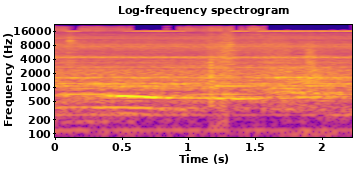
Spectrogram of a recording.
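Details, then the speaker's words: Sony VO-9800 U-matic SP broadcast VTR playing an old tape, likely Ampex, with sticky shed syndrome: a wavering, whistling howl rides over the steady transport hum as the shedding tape sticks to the heads; heads then cleaned. "Of course, of course the heads clog. Are they really clogged? I can hear the tape sticking."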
